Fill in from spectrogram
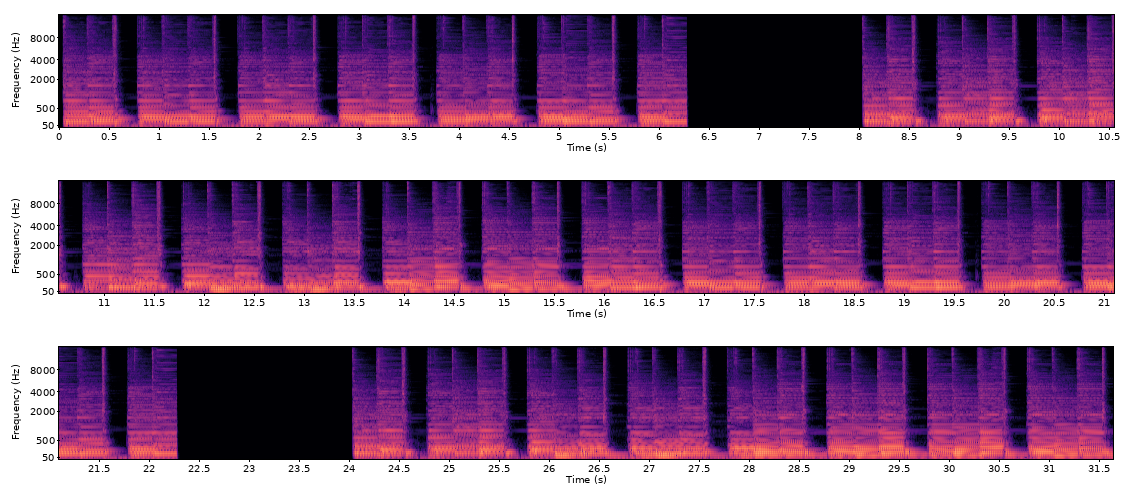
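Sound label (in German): Die Strummed Guitar Accoustic mit dem Preset „Large Guitar Hall", erst ohne, dann mit Tverb; Eventide Tverb; Native Instruments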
